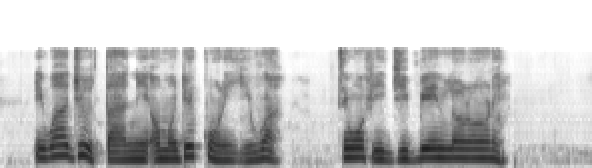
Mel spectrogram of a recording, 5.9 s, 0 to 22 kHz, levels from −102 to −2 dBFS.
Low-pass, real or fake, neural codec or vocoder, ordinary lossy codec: 7.2 kHz; fake; codec, 16 kHz, 4 kbps, X-Codec, HuBERT features, trained on LibriSpeech; none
